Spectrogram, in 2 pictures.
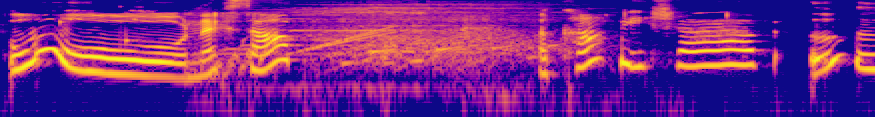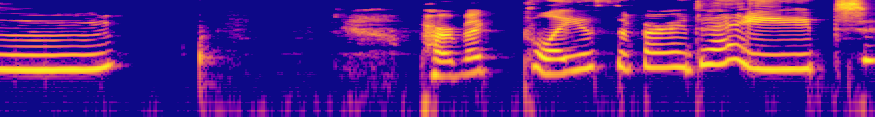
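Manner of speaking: teasing date tease. Real, not acted. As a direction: drawl it out like a matchmaker teasing a friend. Teasing about a game date.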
